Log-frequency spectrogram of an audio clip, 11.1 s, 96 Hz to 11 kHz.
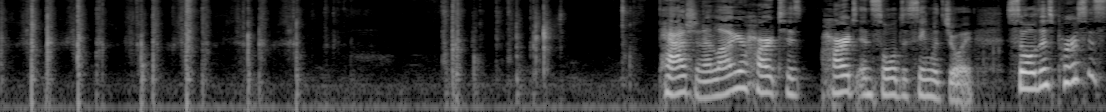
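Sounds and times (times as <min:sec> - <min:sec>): cards being shuffled: 0:00.0 - 0:03.6, 0:04.3 - 0:05.7.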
